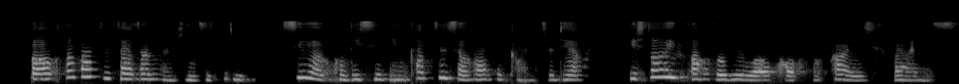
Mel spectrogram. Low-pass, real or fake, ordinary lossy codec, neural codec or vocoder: none; fake; none; codec, 16 kHz, 1 kbps, FreqCodec, smaller model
